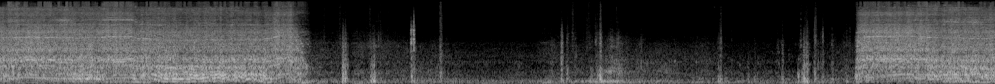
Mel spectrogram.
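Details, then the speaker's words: Minleaf ML-MS1 mini portable table saw cutting plywood, measured around 75–76 dB: loud, steady high whir while cutting, then quiet between cuts; smooth, normal cutting operation. "i measured the decibels it was sitting at around 75 76 decibels so it's actually not too loud"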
